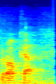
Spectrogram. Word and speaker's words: Broca: And Wernicke should really be pronounced Wernicke, and Broca should be really pronounced Broca.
